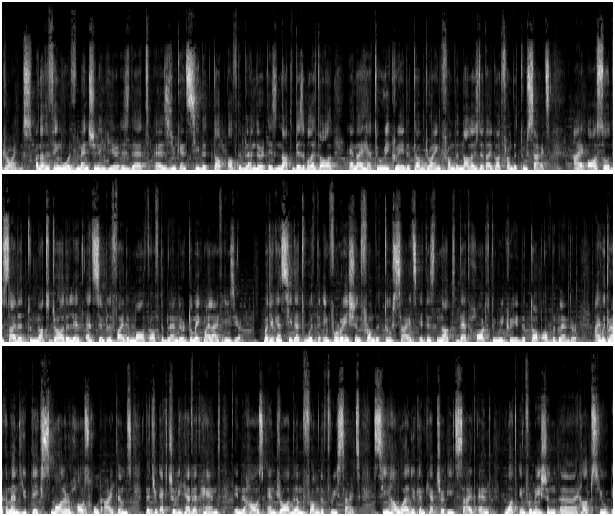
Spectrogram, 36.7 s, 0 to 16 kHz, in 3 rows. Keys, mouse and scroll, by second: 0.9 shift+click, 1.9 space, 5.0 space, 7.0 space, 7.7 space, 8.4 space, 9.6 space, 10.5 space, 11.5 space, 16.2 space, 17.7 space, 21.9 shift+click, 24.6 s, 24.8 s, 25.6 space, 26.5 space, 31.7 space, 32.1 space, 34.3 space, 36.1 space.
